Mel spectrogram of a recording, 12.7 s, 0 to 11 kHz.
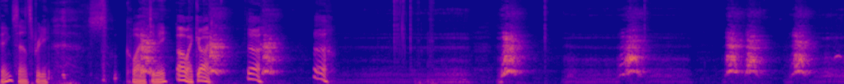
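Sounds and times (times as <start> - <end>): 
speech: 0.0 - 4.1, 4.7 - 5.0
Beauceron barking fierce alert bark: 2.0 - 2.5, 3.1 - 4.3, 7.5 - 8.0, 9.3 - 9.8, 10.8 - 12.6.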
